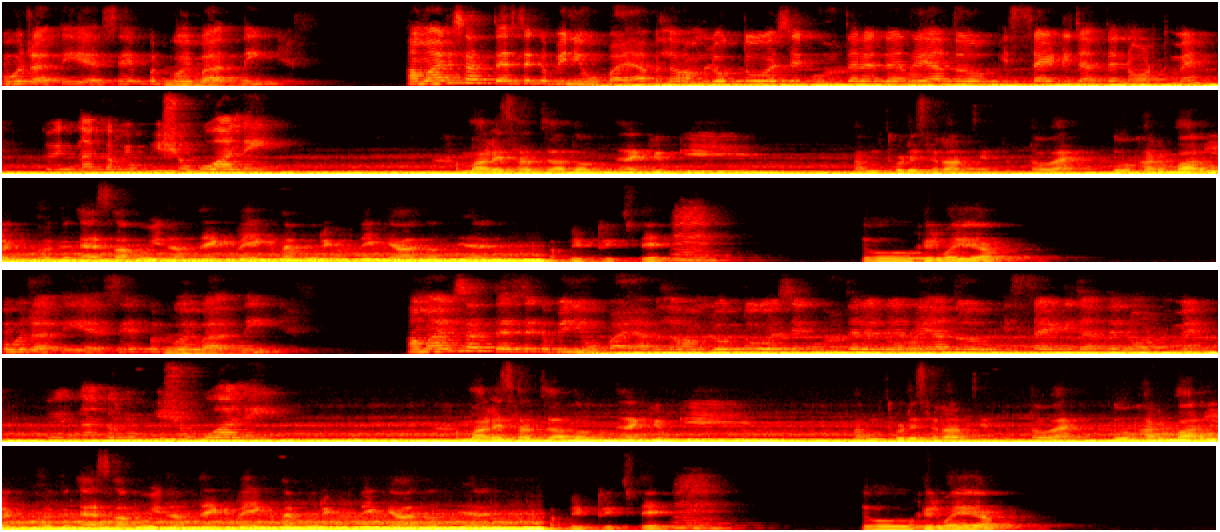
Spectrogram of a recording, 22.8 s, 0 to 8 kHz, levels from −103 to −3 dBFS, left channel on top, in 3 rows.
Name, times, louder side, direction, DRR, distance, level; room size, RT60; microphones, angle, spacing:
voice 1, 0.0-1.6 2.5-7.5 7.9-9.3 19.4-19.7, left 1 dB, 55° left, 4 dB, 1.8 m, -46 dB
voice 2, 1.0-1.6 5.5-5.8 8.4-8.8 10.3-12.3 12.9-18.3 18.7-19.3 20.6-21.4, right 1 dB, 10° right, 6 dB, 0.7 m, -41 dB
sound 1, 3.6-18.6, right 5 dB, 65° right, 0.4 m, -27 dB
11.5 x 6.6 x 4.2 m, 0.66 s
head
